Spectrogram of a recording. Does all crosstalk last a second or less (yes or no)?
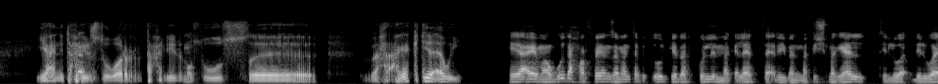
yes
